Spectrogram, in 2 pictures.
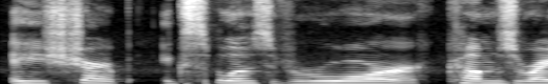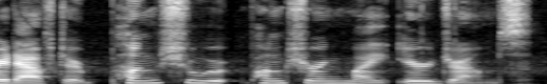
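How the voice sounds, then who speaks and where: A woman hosting a gaming video, reading a visual novel aloud in an expressive way with exclaimed reactions. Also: medium pitch, unhurried, dry recording.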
